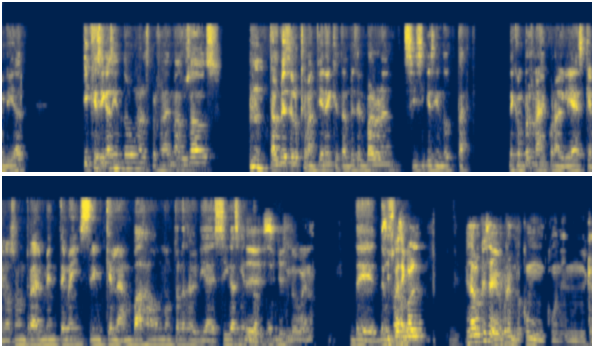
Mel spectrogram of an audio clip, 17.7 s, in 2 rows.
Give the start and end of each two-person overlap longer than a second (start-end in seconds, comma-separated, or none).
none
